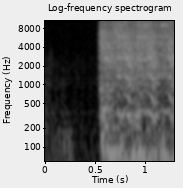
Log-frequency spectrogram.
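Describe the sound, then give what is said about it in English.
Truck engine cranking on a dead battery and failing to start, a loud, rough mechanical churn that bursts in suddenly after quiet and holds steady without rising into a running idle. “Nothing is more frustrating than a dead battery. When your truck won't start or your boat or ATV leaves you stranded far from home, that's not good.”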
